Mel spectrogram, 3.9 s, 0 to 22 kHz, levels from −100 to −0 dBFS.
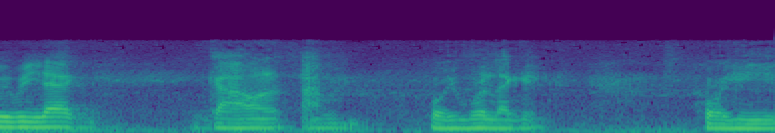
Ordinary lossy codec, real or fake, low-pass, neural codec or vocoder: none; fake; 7.2 kHz; codec, 16 kHz, 1.1 kbps, Voila-Tokenizer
